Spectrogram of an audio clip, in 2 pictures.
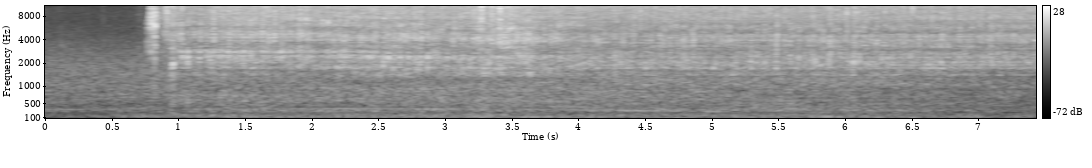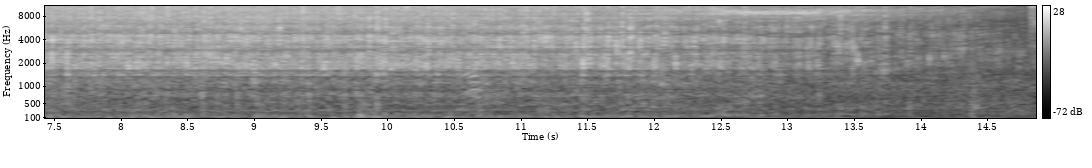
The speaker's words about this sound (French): il y a de l'eau, donc on en profite pour remplir les bouteilles à la fontaine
